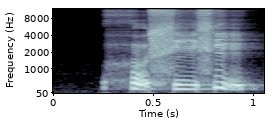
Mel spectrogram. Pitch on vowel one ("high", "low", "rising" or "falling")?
falling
